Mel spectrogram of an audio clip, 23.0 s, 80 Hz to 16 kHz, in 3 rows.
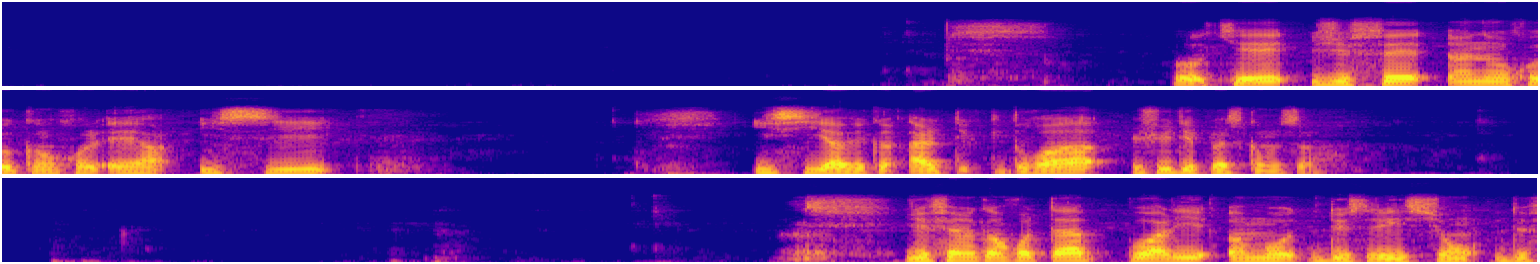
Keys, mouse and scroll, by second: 6.8 ctrl+r, 11.6 alt+right click, 12.8-15.6 drag, 15.6 z, 16.4-17.2 scroll up 1, 18.5 right click, 19.4 ctrl+Tab, 21.9 right click, 22.7 z.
